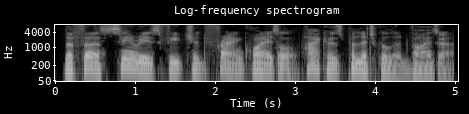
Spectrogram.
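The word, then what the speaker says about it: Weisel: first series featured Frank wiisel Hacker's political advisor the first syllable of his surname is pronounced wise but Sir Humphrey and Bernard persistently call him weasel wisel does not appear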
